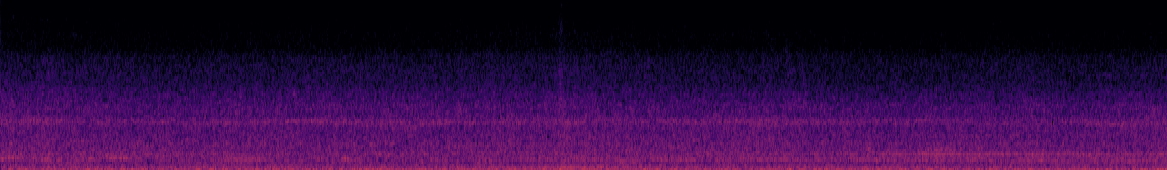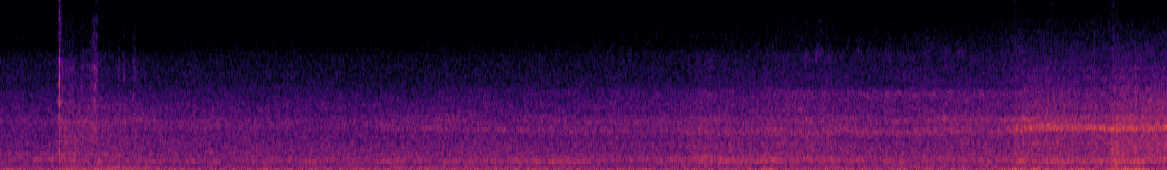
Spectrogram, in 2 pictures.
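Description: A train running on the rails: a steady low rumble with faint steady whines over it, a single sharp click about halfway through, and a higher whine joining near the end.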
